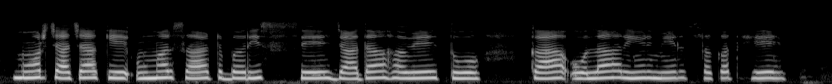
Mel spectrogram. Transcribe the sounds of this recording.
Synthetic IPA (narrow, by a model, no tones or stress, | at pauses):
moːɾt͡ʃaːt͡ʃakeʔʊməɾsaːʈbəɾɪsːed͡ʒjaːd̪aɦəwet̪o | kaʔoːlaɾĩːɽmɪlsəkət̪ɦɛː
